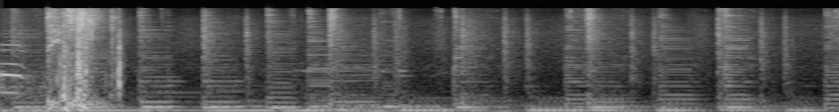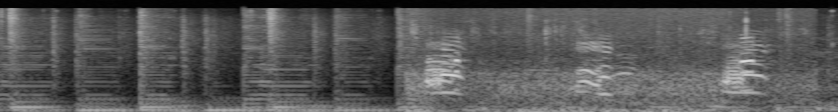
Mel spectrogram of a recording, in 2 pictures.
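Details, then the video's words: Canada goose in Kentucky, where wildlife biologists band geese and whose honks were once foreign to Eastern Kentucky: three or four nasal honks come in the last second and a half, after steady background music. "that sound of that Canada Goose was a foreign sound to Eastern Kentucky when I was a kid we didn't hear that noise"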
